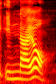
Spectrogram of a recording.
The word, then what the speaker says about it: 있나요: Chỗ này chúng ta sẽ không đọc là it đúng không ạ? Bởi vì phụ âm 받침 là 시옷 này. Khi mà cộng với cả 니엔 phía sau thì 시옷 sẽ được biến đổi thành 니엔. Mình sẽ đọc là in, được chưa?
